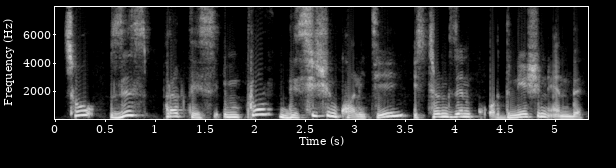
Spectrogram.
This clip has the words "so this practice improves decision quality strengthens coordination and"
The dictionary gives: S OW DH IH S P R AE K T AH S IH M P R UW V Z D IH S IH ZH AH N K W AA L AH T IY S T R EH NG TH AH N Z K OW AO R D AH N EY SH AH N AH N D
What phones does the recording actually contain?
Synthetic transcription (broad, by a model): S OW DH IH S P R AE K T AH S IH M P R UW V D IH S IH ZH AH N K W AA L AH T IY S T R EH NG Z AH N K OW AO R D AH N EY SH AH N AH N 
